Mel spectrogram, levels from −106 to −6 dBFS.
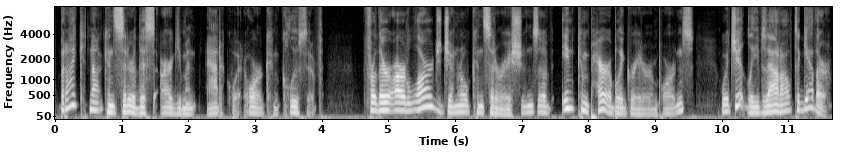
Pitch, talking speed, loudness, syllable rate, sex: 130 Hz, 130 wpm, -22 LUFS, 5.5 syllables/s, male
